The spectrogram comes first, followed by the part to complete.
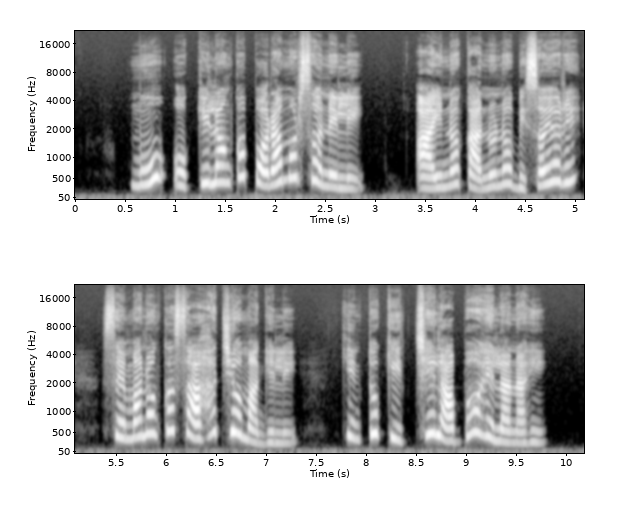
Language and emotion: Odia, sad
